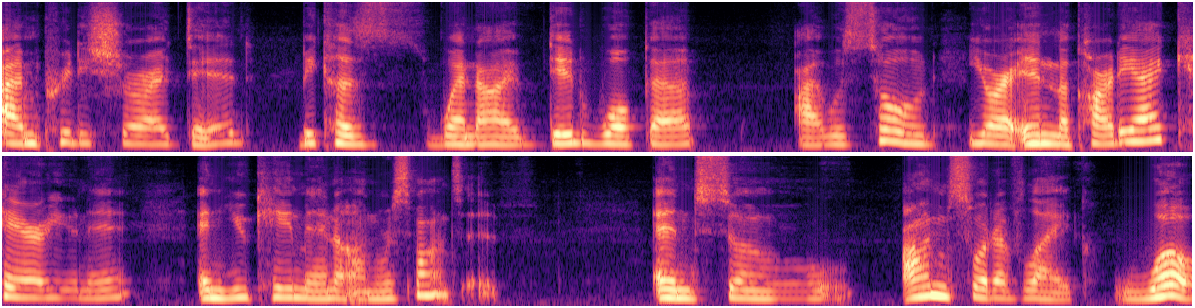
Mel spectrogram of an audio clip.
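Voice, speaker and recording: A woman's plain, everyday voice with an American accent, medium in pitch, at a fairly slow pace with fairly even intonation, in a very clean recording with a silent background. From New Jersey. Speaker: guest sharing near-death experience story. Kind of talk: personal storytelling interview. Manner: casual, laughing often.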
